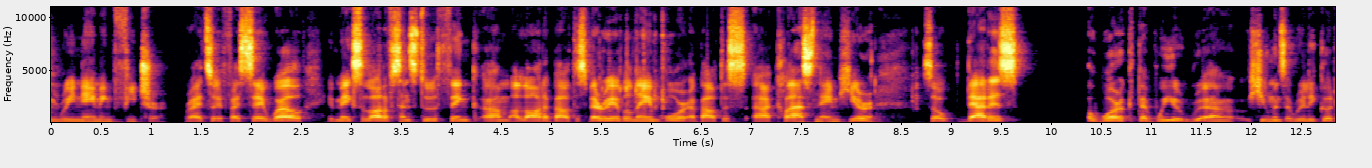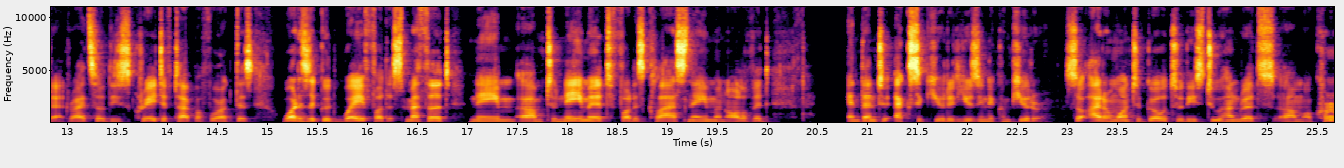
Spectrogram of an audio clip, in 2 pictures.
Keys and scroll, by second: 5.3 k, 5.9 b.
